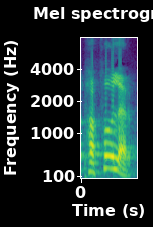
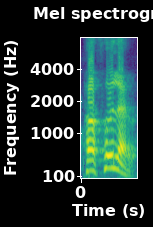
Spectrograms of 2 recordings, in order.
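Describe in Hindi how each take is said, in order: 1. p में हवा का तेज़ झोंका है। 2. p में हवा का तेज़ झोंका है।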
